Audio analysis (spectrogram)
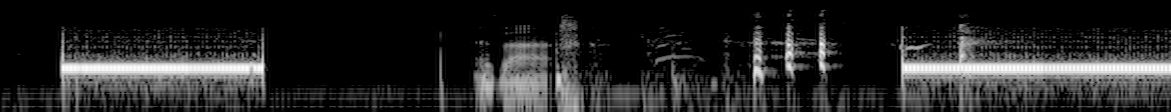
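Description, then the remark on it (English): Two long, steady ringback tones from an outgoing phone call, loud, separated by a gap where a person speaks quietly and a few clicks occur. “The ringing scares me.”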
